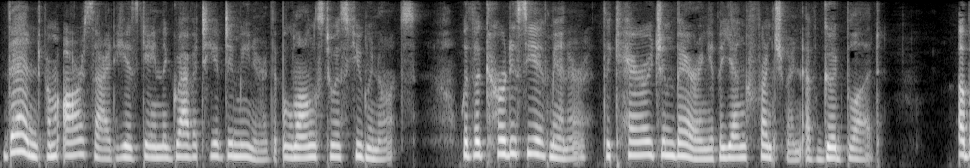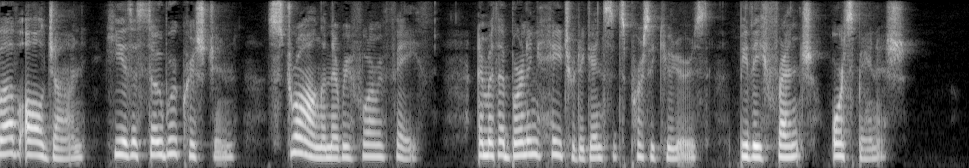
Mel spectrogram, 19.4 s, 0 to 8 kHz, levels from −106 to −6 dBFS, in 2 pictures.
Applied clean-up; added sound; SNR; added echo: none; none; none; none.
